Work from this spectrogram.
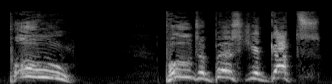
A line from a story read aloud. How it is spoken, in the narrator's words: Tom shouted at his crew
